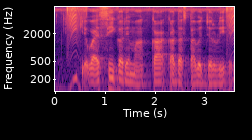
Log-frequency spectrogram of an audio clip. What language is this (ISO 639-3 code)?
hne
